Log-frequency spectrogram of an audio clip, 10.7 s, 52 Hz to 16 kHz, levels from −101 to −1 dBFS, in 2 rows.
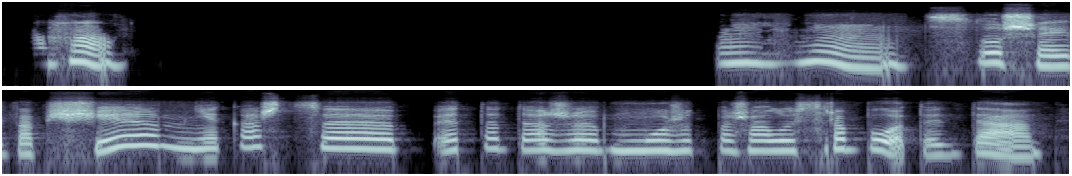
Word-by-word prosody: Ага. 240 Hz, -1 st, -2 dB, 3.0 s
Мгм, 245 Hz, -5 st, -6 dB
слушай, 210 Hz, -6 st, +5 dB
вообще, 330 Hz, -, +4 dB
мне 300 Hz, -3 st, -5 dB
кажется, 295 Hz, -3 st, +1 dB, 0.2 s
это 270 Hz, +3 st, -7 dB
даже 270 Hz, -1 st, -2 dB
может, 255 Hz, 0 st, -5 dB
пожалуй, 255 Hz, 0 st, -1 dB
сработать, 275 Hz, -9 st, -4 dB
да. 170 Hz, +5 st, 0 dB
260 Hz, 65 wpm, -21 LUFS, 245-285 Hz, 3.0 s, слушай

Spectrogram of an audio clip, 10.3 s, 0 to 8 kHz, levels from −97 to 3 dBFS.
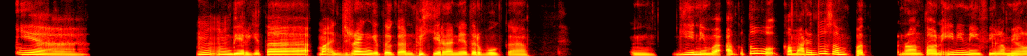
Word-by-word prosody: Iya. 185 Hz, -9 st, 0 dB, 1.1 s
Mhm, 235 Hz, -2 st, +1 dB
biar 195 Hz, -1 st, +4 dB
kita 215 Hz, 0 st, +2 dB
mak 220 Hz, 0 st, -2 dB
jreng 205 Hz, +5 st, +3 dB
gitu 170 Hz, -1 st, 0 dB
kan 170 Hz, +1 st, 0 dB
pikirannya 175 Hz, -3 st, 0 dB
terbuka. 155 Hz, -4 st, -1 dB, 1.0 s
Mmm, 160 Hz, -3 st, -3 dB, 0.2 s
gini, 220 Hz, 0 st, +3 dB
Mbak, 175 Hz, -3 st, 0 dB
aku 195 Hz, +3 st, -4 dB
tuh 360 Hz, +1 st, +1 dB, 0.2 s
kemarin 210 Hz, +6 st, 0 dB
tuh 345 Hz, -, +3 dB
sempet 230 Hz, -, +1 dB, 0.3 s
nonton 185 Hz, -1 st, +1 dB
ini 240 Hz, +6 st, +1 dB
nih 200 Hz, -5 st, +3 dB
film 185 Hz, 0 st, -1 dB
yang 175 Hz, -1 st, +1 dB
195 Hz, 135 wpm, -19 LUFS, 175-220 Hz, 1.1 s, biar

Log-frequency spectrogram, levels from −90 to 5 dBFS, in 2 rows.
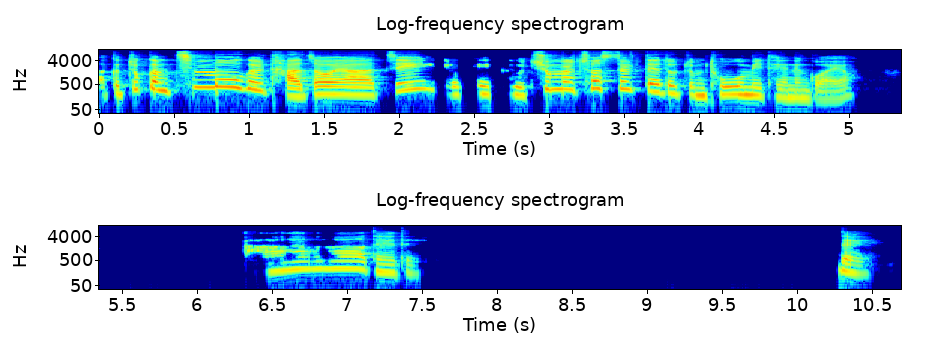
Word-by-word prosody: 아 -, -, -4 dB
그 220 Hz, -, -1 dB
쪼끔 305 Hz, -, +2 dB
친목을 375 Hz, -3 st, +3 dB
다져야지 195 Hz, -, +3 dB
이렇게 195 Hz, +2 st, -6 dB
그 190 Hz, -2 st, -4 dB
춤을 310 Hz, +6 st, +1 dB
췄을 320 Hz, 0 st, 0 dB
때도 245 Hz, -5 st, +1 dB
좀 190 Hz, -3 st, -5 dB
도움이 195 Hz, -1 st, -2 dB
되는 150 Hz, -3 st, -9 dB
거예요? -, -, -8 dB, 1.3 s
아. 225 Hz, +5 st, -5 dB
네네. 165 Hz, -3 st, -9 dB, 2.8 s
네. 160 Hz, -6 st, -4 dB
210 Hz, 190 characters per minute, -24 LUFS, 185-305 Hz, 2.8 s, 친목을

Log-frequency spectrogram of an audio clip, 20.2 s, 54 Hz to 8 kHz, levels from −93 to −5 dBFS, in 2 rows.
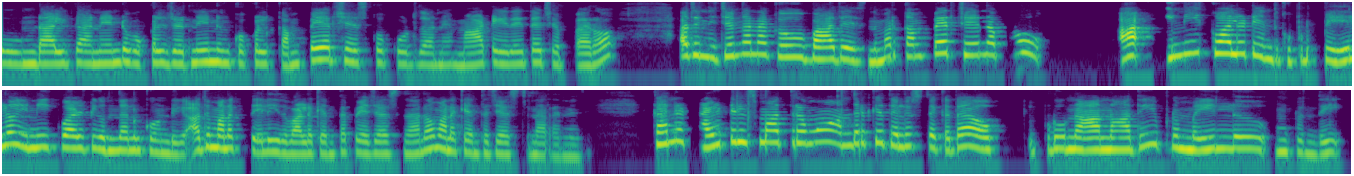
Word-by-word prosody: ఉండాలి 205 Hz, 0 st, 0 dB
కానియండి, 215 Hz, +1 st, -1 dB
ఒకలి 220 Hz, +2 st, -3 dB
జర్నీని 225 Hz, +2 st, +1 dB
ఇంకొకళ్ళు 210 Hz, -1 st, -5 dB
కంపేర్ 255 Hz, +8 st, +2 dB
చేసుకోకూడదు 220 Hz, -3 st, -6 dB
అనే 195 Hz, 0 st, -8 dB, 0.2 s
మాట 200 Hz, +1 st, -2 dB
ఏదైతే 205 Hz, +2 st, -4 dB
చెప్పారో 195 Hz, +4 st, -3 dB, 0.6 s
అది 340 Hz, -, +2 dB
నిజంగా 320 Hz, +6 st, 0 dB
నాకు 335 Hz, -3 st, 0 dB, 0.2 s
బాధ 270 Hz, 0 st, +6 dB
ఏసింది. 235 Hz, -1 st, -1 dB
మరి 310 Hz, +3 st, -3 dB
కంపేర్ 370 Hz, +5 st, +3 dB
చేయనప్పుడు 345 Hz, +2 st, -1 dB, 0.8 s
ఆ -, -, +12 dB, 0.3 s
ఇనీక్వాలిటీ 370 Hz, 0 st, +4 dB
ఎందుకు? 250 Hz, -2 st, -3 dB
ఇప్పుడు 245 Hz, +1 st, -6 dB
పేలో 245 Hz, +6 st, +3 dB
ఇనీక్వాలిటీ 260 Hz, -1 st, +1 dB
ఉందనుకోండి 220 Hz, -5 st, -2 dB
అది 275 Hz, -, 0 dB
మనకు 250 Hz, 0 st, 0 dB
తెలీదు. 200 Hz, -1 st, -2 dB
వాళ్ళకి 180 Hz, +1 st, -2 dB
ఎంత 180 Hz, +3 st, -9 dB
పే 195 Hz, -, -3 dB
జేస్తున్నారో 185 Hz, +4 st, -4 dB
మనకెంత 205 Hz, -5 st, -3 dB
జేస్తున్నారో 175 Hz, -2 st, -8 dB
ఆనేది. 155 Hz, 0 st, -13 dB, 0.5 s
కానీ 335 Hz, +4 st, +4 dB, 0.2 s
టైటిల్స్ 355 Hz, +6 st, +2 dB
మాత్రము 350 Hz, 0 st, +1 dB
అందరికి 330 Hz, +3 st, -2 dB
తెలుస్తాయి 280 Hz, -3 st, -2 dB
కదా! 270 Hz, +6 st, +2 dB, 0.2 s
ఒక్ 235 Hz, -, -16 dB, 0.2 s
ఇప్పుడు 245 Hz, +3 st, -3 dB
న -, -, +6 dB, 0.2 s
నాది 235 Hz, +4 st, 0 dB
ఇప్పుడు 275 Hz, -4 st, -3 dB
మెయిల్ 245 Hz, +2 st, +1 dB, 0.3 s
ఉంటుంది. 195 Hz, -3 st, -5 dB
235 Hz, 145 wpm, -23 LUFS, 205-305 Hz, 0.8 s, ఆ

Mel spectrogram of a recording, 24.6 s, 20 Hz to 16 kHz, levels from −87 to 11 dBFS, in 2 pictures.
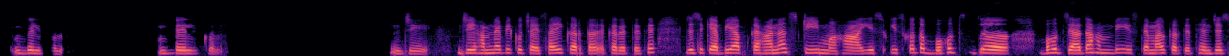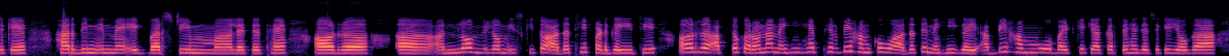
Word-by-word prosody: बिल्कुल। 200 Hz, -1 st, -4 dB, 1.1 s
बिल्कुल। 195 Hz, -1 st, -3 dB, 1.7 s
जी। 185 Hz, -2 st, -7 dB, 0.3 s
जी, 220 Hz, 0 st, +3 dB
हमने 215 Hz, +1 st, +1 dB
भी 240 Hz, -, -3 dB
कुछ 225 Hz, -2 st, -3 dB
ऐसा 205 Hz, +2 st, +2 dB
ही 225 Hz, -, +4 dB
कर 220 Hz, -2 st, +1 dB
क 195 Hz, -, +1 dB
करते 195 Hz, -2 st, -1 dB
थे। 260 Hz, -, +2 dB, 0.3 s
जैसे 220 Hz, +1 st, +1 dB
कि 225 Hz, -, +3 dB
अभी 210 Hz, +3 st, +5 dB
आप 225 Hz, -1 st, +4 dB
कहा 205 Hz, -1 st, +2 dB
ना 245 Hz, +5 st, +3 dB
स्टीम 230 Hz, -6 st, -3 dB
हाँ, 195 Hz, -2 st, +3 dB
इस 215 Hz, +2 st, -3 dB
इसको 225 Hz, +2 st, -2 dB
तो 265 Hz, -, +3 dB
बहुत 205 Hz, +5 st, 0 dB, 0.2 s
द 215 Hz, -4 st, +7 dB, 0.3 s
बहुत 220 Hz, +3 st, +2 dB
ज़्यादा 210 Hz, +4 st, +5 dB
हम 225 Hz, -3 st, -3 dB
भी 240 Hz, +1 st, -4 dB
इस्तेमाल 210 Hz, -2 st, 0 dB
करते 200 Hz, -2 st, -2 dB
थे 205 Hz, +1 st, -4 dB
जैसे 205 Hz, +1 st, -2 dB
कि 210 Hz, 0 st, +2 dB, 0.3 s
हर 235 Hz, 0 st, +6 dB
दिन 240 Hz, +1 st, -1 dB
इनमें 230 Hz, -1 st, -2 dB
एक 210 Hz, -1 st, -4 dB
बार 215 Hz, 0 st, +6 dB
स्टीम 225 Hz, -3 st, -5 dB
अ, -, -, +1 dB
लेते 205 Hz, 0 st, -1 dB
थे 215 Hz, 0 st, +1 dB, 0.4 s
और 215 Hz, -1 st, +7 dB
अ, 215 Hz, 0 st, +3 dB, 0.4 s
अनुलोम-विलोम 240 Hz, +1 st, -1 dB
इसकी 230 Hz, +2 st, -16 dB
तो 250 Hz, -, +1 dB
आदत 225 Hz, +3 st, +3 dB
ही 285 Hz, -, -3 dB
पड़ 235 Hz, -4 st, +3 dB
गई 215 Hz, +1 st, 0 dB
थी 240 Hz, +4 st, -5 dB, 0.3 s
और 280 Hz, +1 st, +3 dB
अब 250 Hz, -4 st, +3 dB
तो 270 Hz, -, +4 dB
कोरोना 255 Hz, +1 st, +1 dB
नहीं 260 Hz, 0 st, -6 dB
है 285 Hz, -, -1 dB
फ़िर 295 Hz, -1 st, -6 dB
भी 320 Hz, -, -1 dB
हमको 280 Hz, 0 st, -2 dB
वो 265 Hz, -, +1 dB
आदतें 235 Hz, +6 st, -1 dB
नहीं 235 Hz, -1 st, -5 dB
गईं। 210 Hz, -2 st, +2 dB
अब 205 Hz, -, -4 dB
भी 290 Hz, +8 st, -5 dB
हम 265 Hz, -2 st, -3 dB
वो 255 Hz, -1 st, +1 dB
बैठ 220 Hz, -1 st, -3 dB
के 245 Hz, -, -5 dB
क्या 230 Hz, -2 st, -1 dB
करते 225 Hz, 0 st, -5 dB
हैं 235 Hz, 0 st, -5 dB
जैसे 220 Hz, -1 st, -5 dB
कि 230 Hz, 0 st, -6 dB
योगा। 215 Hz, +1 st, +2 dB
220 Hz, 195 wpm, -21 LUFS, 210-240 Hz, 1.7 s, द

